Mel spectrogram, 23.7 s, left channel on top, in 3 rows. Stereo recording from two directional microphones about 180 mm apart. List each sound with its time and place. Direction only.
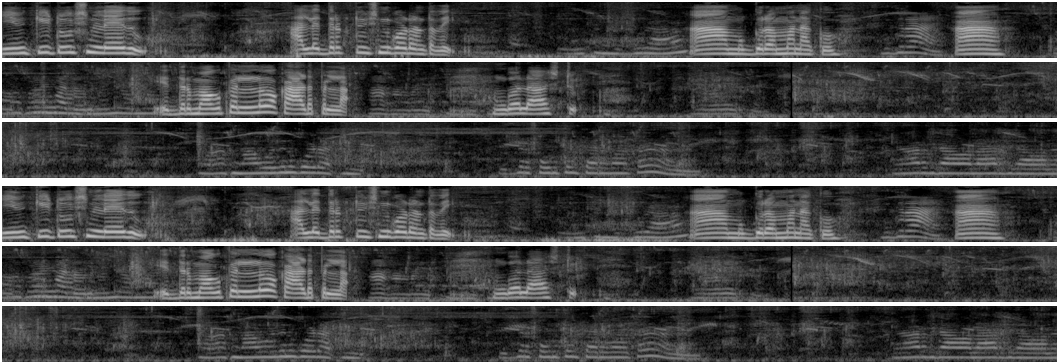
0.0 s speech: centre (ahead or behind)
2.1 s a woman's voice: centre (ahead or behind)
5.1 s speech: 5° left (ahead or behind)
8.3 s speech: centre (ahead or behind)
11.5 s speech: 20° left (ahead or behind)
17.4 s a sound: 20° left (ahead or behind)
17.8 s speech: 25° left (ahead or behind)
22.6 s a woman's voice: centre (ahead or behind)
